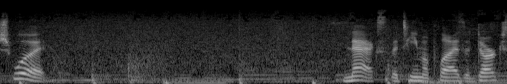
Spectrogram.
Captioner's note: spray whirring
